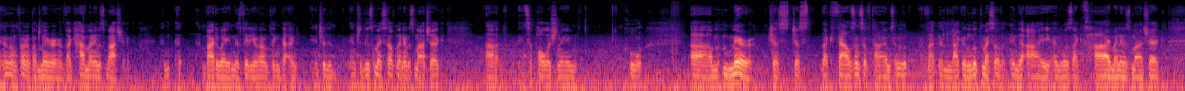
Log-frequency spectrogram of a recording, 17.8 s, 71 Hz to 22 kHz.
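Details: Stuttering in a 37-year-old man who has stuttered since age five; he says he sounds choppier here because he is nervous recording on his phone.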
